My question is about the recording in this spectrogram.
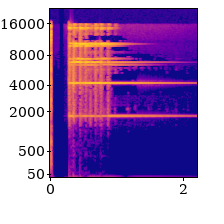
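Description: A single click, then about a quarter second in a bright bell ding that rings on and fades away over about two seconds: a notification-bell sound effect.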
